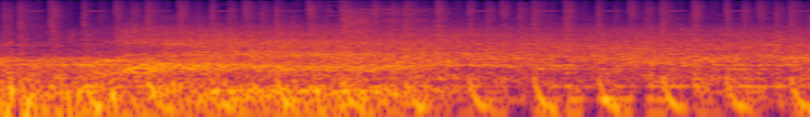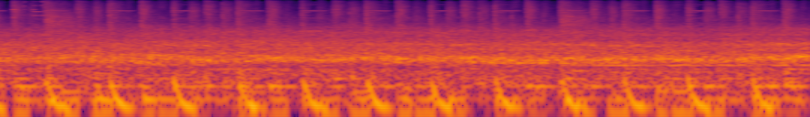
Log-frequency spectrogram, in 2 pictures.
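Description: Background music with a steady beat laid over a football crowd's sustained roar, which swells about a second in as a goal goes in.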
